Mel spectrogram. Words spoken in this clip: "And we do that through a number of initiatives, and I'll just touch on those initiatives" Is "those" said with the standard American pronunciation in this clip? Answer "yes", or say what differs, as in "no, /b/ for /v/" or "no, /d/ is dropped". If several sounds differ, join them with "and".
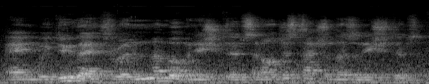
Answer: yes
